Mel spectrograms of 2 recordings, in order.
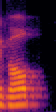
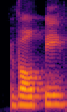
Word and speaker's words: Volpe: volpe is that how you say it anthony vault volpe volpe love love that even more than volt moved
